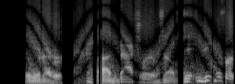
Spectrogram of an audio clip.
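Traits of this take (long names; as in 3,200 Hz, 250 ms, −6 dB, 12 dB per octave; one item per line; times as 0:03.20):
a quantiser's noise floor 6 bits, dither none
phaser sweep stages 6, 1.2 Hz, lowest notch 160–2,500 Hz
sample-and-hold tremolo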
